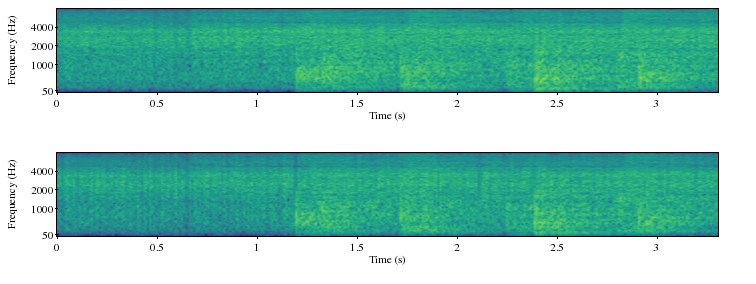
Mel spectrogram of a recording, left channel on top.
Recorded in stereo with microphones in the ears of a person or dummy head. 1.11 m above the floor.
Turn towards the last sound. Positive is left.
turn(degrees=-25)  # may be behind; listen again after turning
